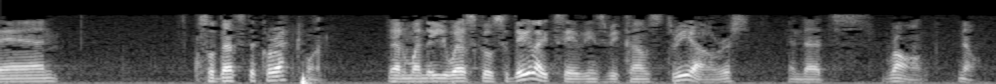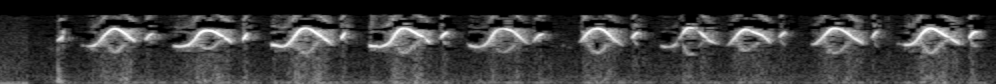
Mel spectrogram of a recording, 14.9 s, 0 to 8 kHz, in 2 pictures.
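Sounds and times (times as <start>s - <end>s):
speech: 0.0s - 0.6s, 1.5s - 8.0s
whippoorwill calling: 0.0s - 14.9s.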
